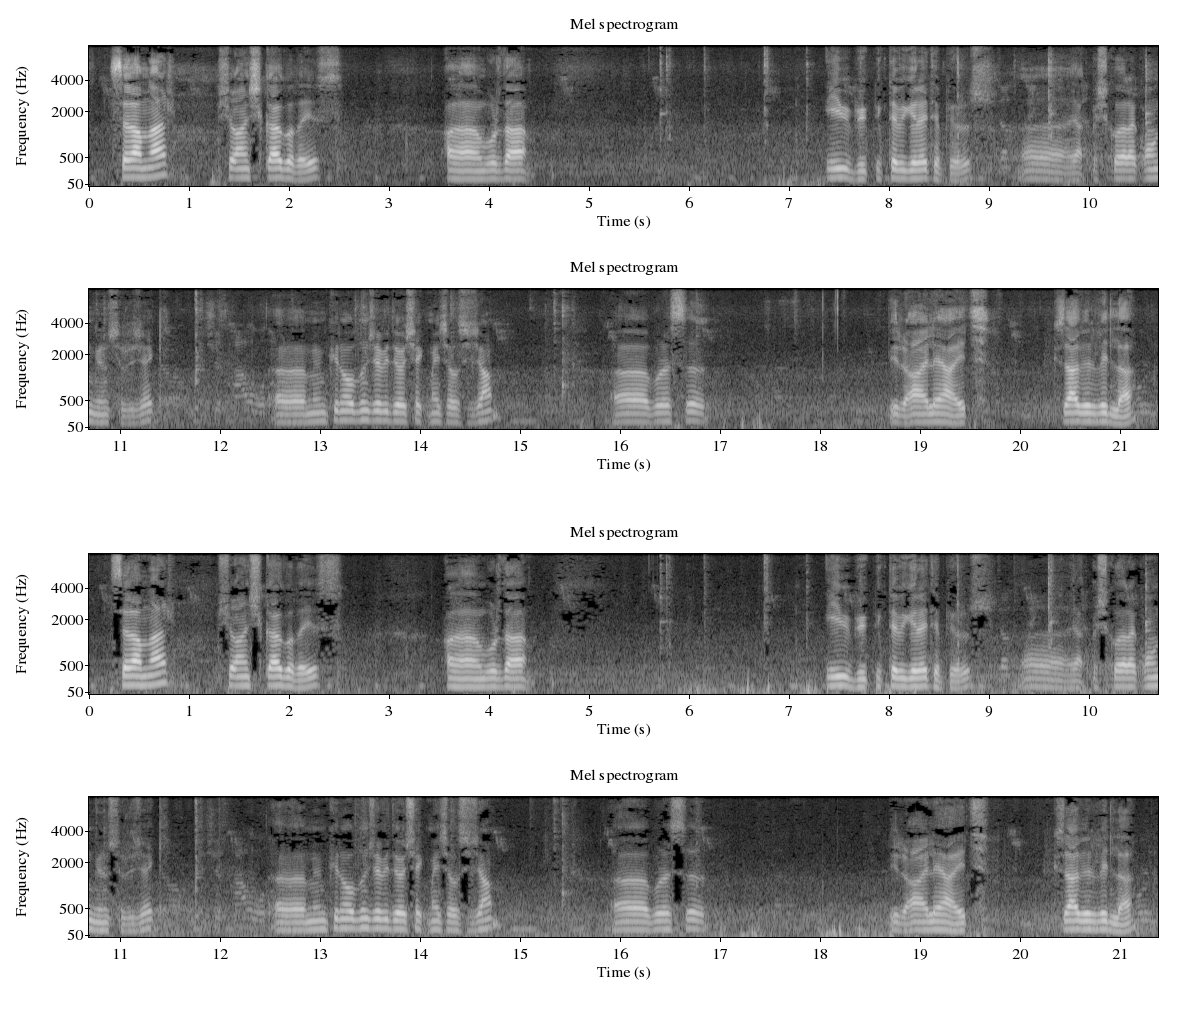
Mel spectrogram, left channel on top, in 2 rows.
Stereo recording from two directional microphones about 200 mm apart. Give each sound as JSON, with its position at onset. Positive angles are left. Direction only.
{"t": 0.3, "sound": "speech", "side_deg": 0}
{"t": 3.5, "sound": "speech", "side_deg": 0}
{"t": 7.3, "sound": "speech", "side_deg": 0}
{"t": 9.3, "sound": "speech", "side_deg": 30}
{"t": 9.8, "sound": "speech", "side_deg": 5}
{"t": 12.5, "sound": "speech", "side_deg": 0}
{"t": 16.0, "sound": "speech", "side_deg": 0}
{"t": 18.7, "sound": "a man's voice", "side_deg": 20}
{"t": 19.1, "sound": "a man's voice", "side_deg": -5}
